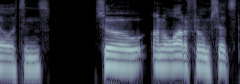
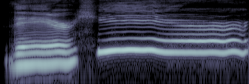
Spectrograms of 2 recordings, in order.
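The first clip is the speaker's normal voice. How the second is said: very high, swooping, drawn-out put-on voice. Guest answering the host's greeting on location: Heather O'Rourke voice. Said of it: "in my best Heather O'Rourke voice".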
